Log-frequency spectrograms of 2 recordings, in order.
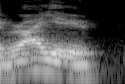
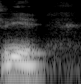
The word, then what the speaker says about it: Ryu: it's the same as when Street Fighter 2 was big, and then I was like, I'm going to play Ryu. And then, like, you find out years later it's pronounced Ryu.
